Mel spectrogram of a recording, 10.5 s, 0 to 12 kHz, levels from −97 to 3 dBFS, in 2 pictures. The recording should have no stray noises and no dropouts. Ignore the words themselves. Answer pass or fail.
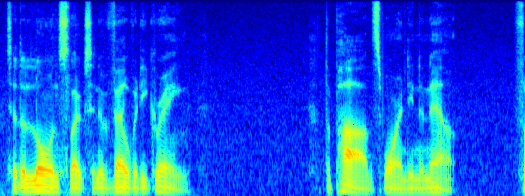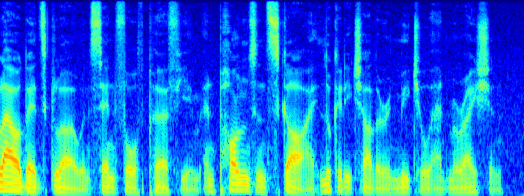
pass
